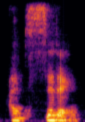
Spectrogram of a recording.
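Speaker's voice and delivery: said low and quiet; worn-out declaration. Retold or imitated. Exhausted mom spotting chairs in the hallway, low and quiet. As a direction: drop it right down, quietly done.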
